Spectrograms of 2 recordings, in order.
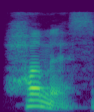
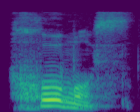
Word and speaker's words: hummus: Again, in English, it's kind of hard to pronounce it. It's hummus, but hummus, we say.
